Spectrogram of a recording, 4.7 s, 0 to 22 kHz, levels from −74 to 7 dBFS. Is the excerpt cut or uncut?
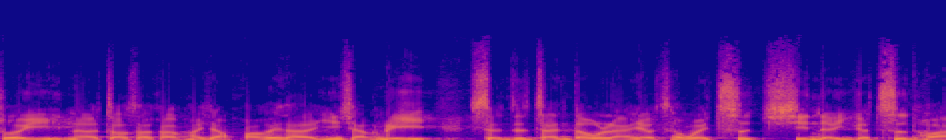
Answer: uncut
